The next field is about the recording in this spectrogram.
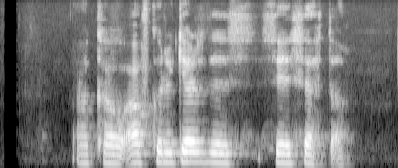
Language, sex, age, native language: Icelandic, male, 14, Icelandic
